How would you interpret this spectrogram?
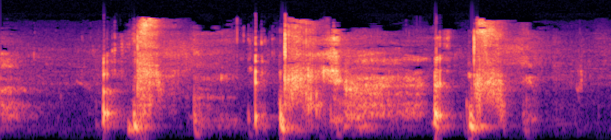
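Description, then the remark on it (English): Someone sneezes, a series of sharp, breathy bursts with quick inhales between them, loud and forceful, with no talking. “I need to sneeze.”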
